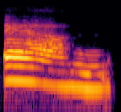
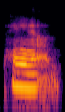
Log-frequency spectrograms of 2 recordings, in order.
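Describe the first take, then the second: First: PAN split into P, long A, N; sounds stretched apart. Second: Said in the usual way. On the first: Shown as a demonstration. Teacher arm-tapping PAN with viewers, sounds stretched apart. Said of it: "arm tap it together". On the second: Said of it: "And then we blend it".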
